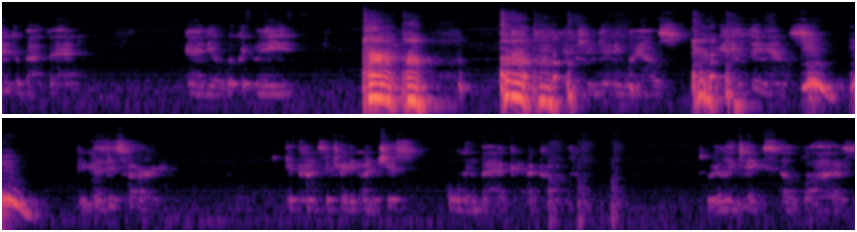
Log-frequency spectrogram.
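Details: Several loud, dry, barking cough bursts in a cluster, with quieter throat-clearing and soft voiced sounds between them: a chronic non-productive habit cough in a child, recorded around Weinberger cessation therapy.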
